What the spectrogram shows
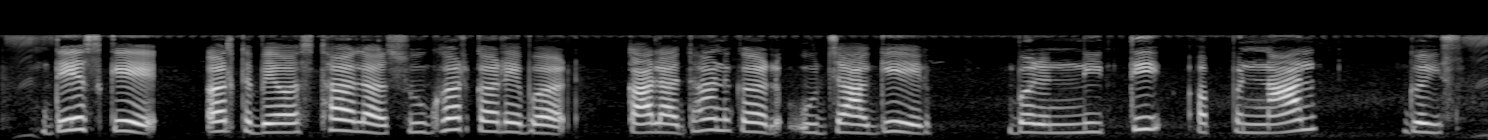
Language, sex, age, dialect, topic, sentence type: Chhattisgarhi, female, 18-24, Northern/Bhandar, banking, statement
